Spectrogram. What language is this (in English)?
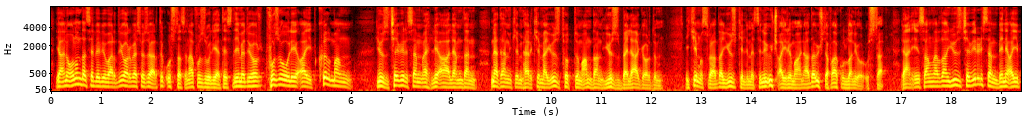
Turkish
